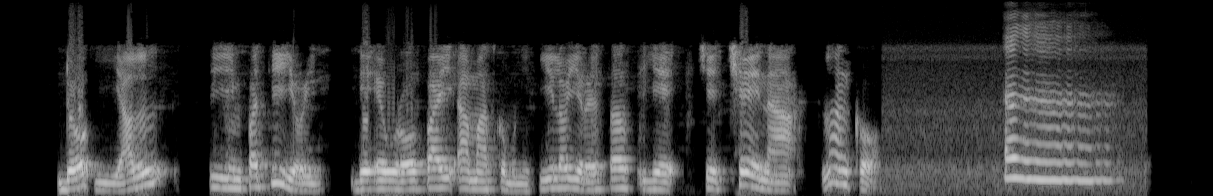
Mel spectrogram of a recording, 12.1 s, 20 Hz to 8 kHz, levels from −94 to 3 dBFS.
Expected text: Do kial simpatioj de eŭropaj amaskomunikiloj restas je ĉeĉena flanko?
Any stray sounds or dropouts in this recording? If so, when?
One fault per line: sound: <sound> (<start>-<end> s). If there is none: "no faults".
sound: laugh (10.0-11.3 s)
